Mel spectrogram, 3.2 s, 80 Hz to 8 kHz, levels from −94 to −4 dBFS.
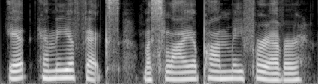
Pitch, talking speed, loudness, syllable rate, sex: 210 Hz, 170 wpm, -17 LUFS, 4.9 syllables/s, female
